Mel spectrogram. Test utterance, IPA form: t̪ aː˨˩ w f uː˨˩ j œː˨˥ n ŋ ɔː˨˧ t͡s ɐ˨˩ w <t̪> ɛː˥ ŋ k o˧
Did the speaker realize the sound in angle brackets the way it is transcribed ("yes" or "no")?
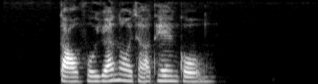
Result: no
